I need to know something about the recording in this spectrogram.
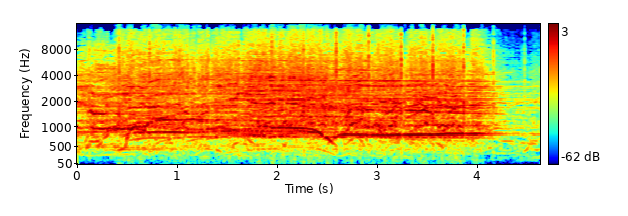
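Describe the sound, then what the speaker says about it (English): A crowd cheers and whoops in excitement at an election-night victory, a dense, steady roar of voices with shouts on top, loud and close throughout, easing off at the very end. "that was just the first cheer of excitement"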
